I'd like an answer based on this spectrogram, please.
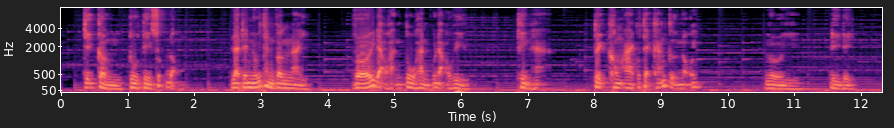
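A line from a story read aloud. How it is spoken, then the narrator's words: Old man speaking softly. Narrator (Vietnamese): Lão giả khe khẽ bảo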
